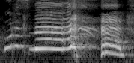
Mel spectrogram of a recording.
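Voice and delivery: high, laughing, shrieking disbelief; shocked friends. Retold or imitated. Friends shocked to see her with a man, high laughing shriek. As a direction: squeal it like a stunned friend, cracking up. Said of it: "my friends are like".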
